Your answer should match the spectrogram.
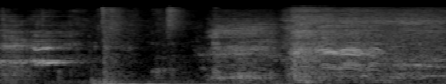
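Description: A man crying in short, high-pitched whimpers, acting out a child's cries while being beaten.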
